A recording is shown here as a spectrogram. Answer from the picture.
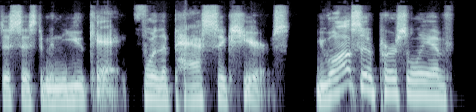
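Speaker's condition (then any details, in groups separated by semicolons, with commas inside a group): No condition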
